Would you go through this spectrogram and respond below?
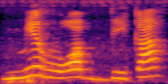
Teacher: نون کی آواز ہم نے نہیں نکالنی، لکھنے میں آئے گا، پڑھنے میں یہ ساکت ہو جائے گا، میم کو ڈائریکٹ ہم نے رے کے ساتھ ملانا ہے ، پھر ہمارا یہ تلفظ صحیح ہوگا۔ اگر ہم اسے پڑھیں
